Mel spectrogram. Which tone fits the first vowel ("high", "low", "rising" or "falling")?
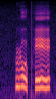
falling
